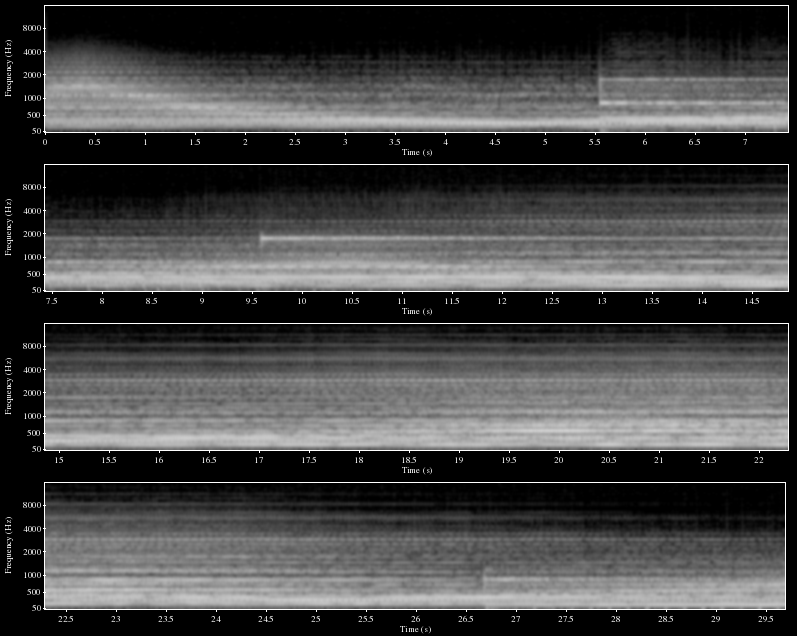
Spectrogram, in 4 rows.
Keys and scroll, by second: 3.8 c, 5.7 Escape, 6.0 F2, 7.1 Escape, 11.0 space, 11.7 c, 12.0 Escape, 12.9 F4, 22.1 F2, 23.3 g, 24.9 space, 26.2 c, 27.2 F3, 27.9 F4.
